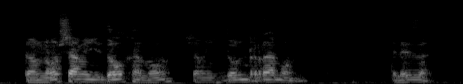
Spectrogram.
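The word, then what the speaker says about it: Ramón: A gente pronuncia o R como Ramon. Se vocês falar Ramon, muda totalmente o significado da palavra. Ramon é o nome de pessoa. Ramon é como a gente conhece o presunto em espanhol.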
